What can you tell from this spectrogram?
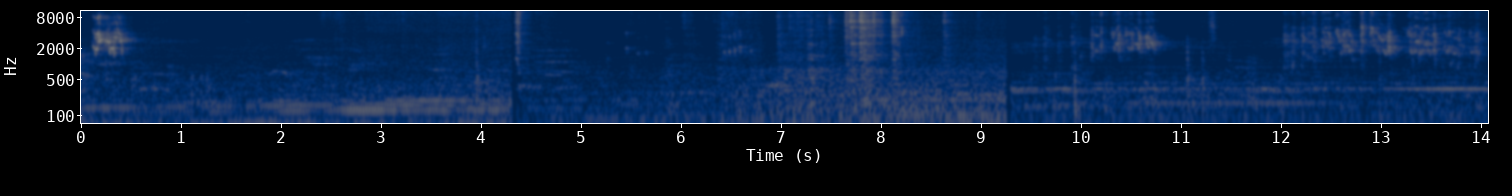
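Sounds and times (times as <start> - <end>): budgies chirping: 0.0 - 0.8, 5.4 - 7.4, 9.5 - 11.0, 12.0 - 14.0.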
